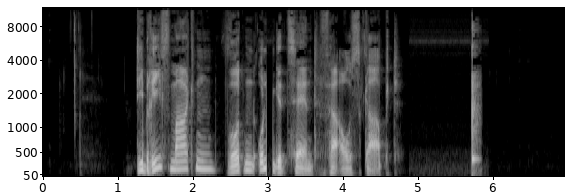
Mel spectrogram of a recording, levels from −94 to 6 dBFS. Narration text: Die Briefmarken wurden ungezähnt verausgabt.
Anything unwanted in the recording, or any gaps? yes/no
yes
